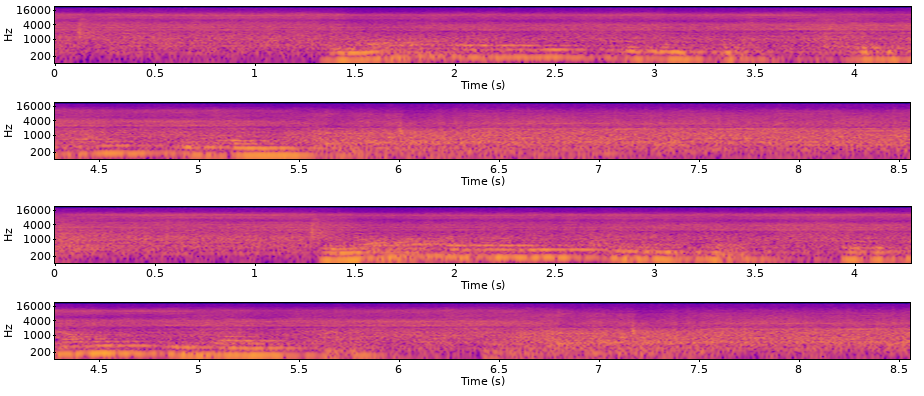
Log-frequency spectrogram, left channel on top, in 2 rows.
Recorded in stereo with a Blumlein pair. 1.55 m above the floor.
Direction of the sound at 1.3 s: 65° right.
